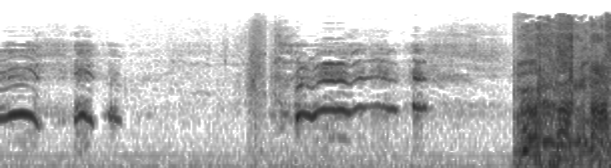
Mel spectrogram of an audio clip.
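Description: A high, wavering whine whose pitch wobbles up and down, heard in two stretches with a near-silent pause between them. Speech over music cuts in near the end.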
